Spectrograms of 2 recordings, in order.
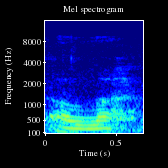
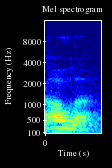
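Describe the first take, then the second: First: The word ends with an audible breathy h. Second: The word ends without an audible final h. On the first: The speaker calls it right. "We say Allah, properly speaking" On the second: The speaker calls it wrong. "We don't say Allah"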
